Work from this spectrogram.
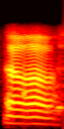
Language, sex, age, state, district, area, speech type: Bodo, male, 45-60, Assam, Kokrajhar, urban, conversation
